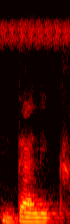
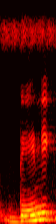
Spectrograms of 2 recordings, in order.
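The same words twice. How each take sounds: First: दैनिक lower, with open ai, dai-nik; correct pronunciation. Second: दैनिक with closed e, de-nik; wrong pronunciation. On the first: Teacher answering herself, दैनिक said with open ai. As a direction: open the first vowel of दैनिक. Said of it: "द पर ए की मात्रा". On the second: Teacher showing a misspelling, दैनिक said with narrow e. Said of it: "दैनिक नहीं लिखेंगे आप". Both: Shown as a demonstration.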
